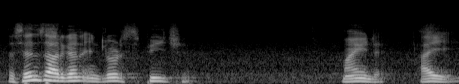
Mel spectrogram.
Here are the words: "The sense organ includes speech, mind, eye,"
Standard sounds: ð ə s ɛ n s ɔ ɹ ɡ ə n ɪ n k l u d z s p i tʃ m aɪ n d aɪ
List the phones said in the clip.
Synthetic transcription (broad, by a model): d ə s ɛ n s ɔ ɹ ɡ ə n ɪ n k l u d s p i tʃ m aɪ n d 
